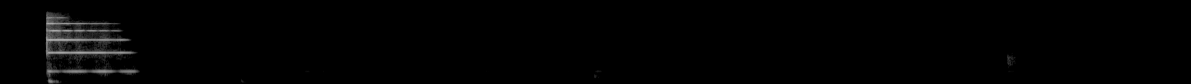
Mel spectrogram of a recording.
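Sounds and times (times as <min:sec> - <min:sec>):
single bell struck once: 0:00.5 - 0:01.4.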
